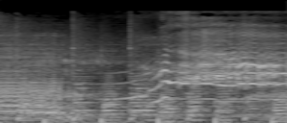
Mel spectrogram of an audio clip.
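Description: Cartoon background music, with a high-pitched cartoon kitten's yell that slides up in pitch about a second in and is then held.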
